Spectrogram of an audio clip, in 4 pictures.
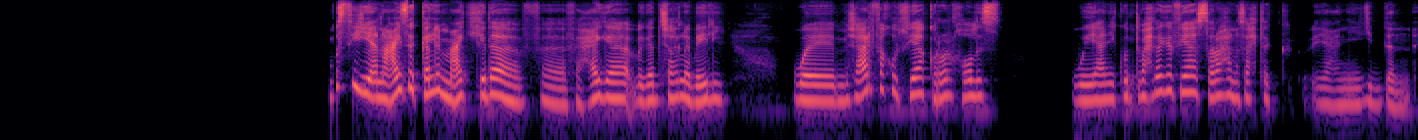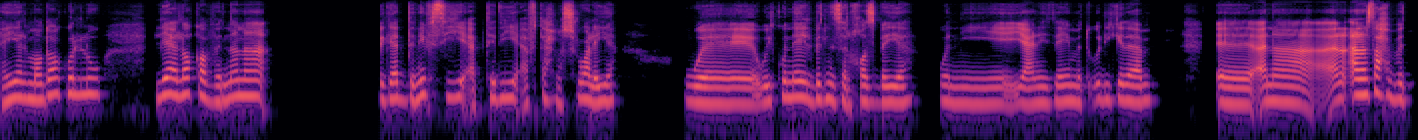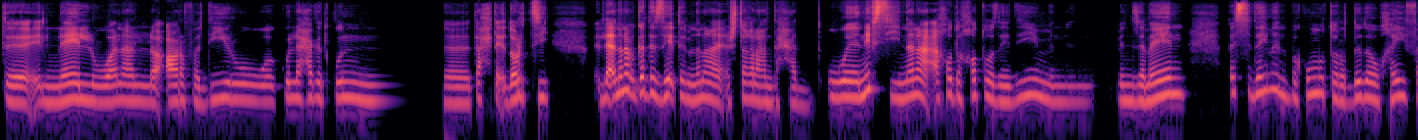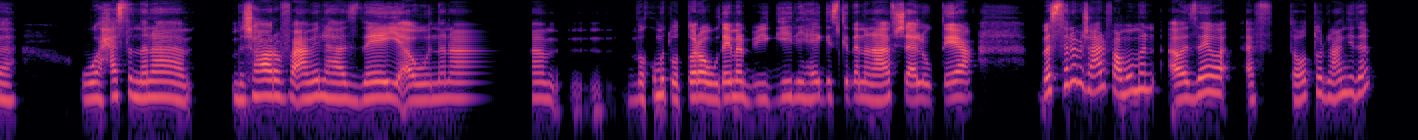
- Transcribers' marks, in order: in English: "الbusiness"; distorted speech
- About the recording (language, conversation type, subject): Arabic, advice, إزاي أقدر أبدأ مشروعي رغم التردد والخوف؟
